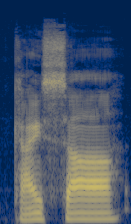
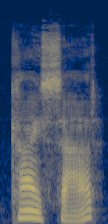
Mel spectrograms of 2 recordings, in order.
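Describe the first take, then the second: First: It ends in a vowel with no r. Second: It ends with a classical Latin r sound. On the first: "kaisa if it's British" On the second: "it's not going to be kaisar"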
